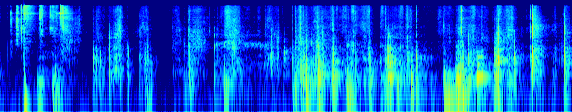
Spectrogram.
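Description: Hands handling paper cash envelopes and coins: irregular rustling and crinkling of paper with small clicks.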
